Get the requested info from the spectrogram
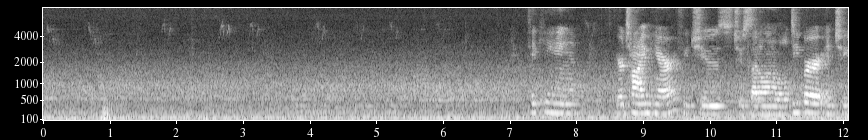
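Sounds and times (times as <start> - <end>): outdoor background noise: 0.0 - 12.0
small bird chirping: 1.8 - 3.4.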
